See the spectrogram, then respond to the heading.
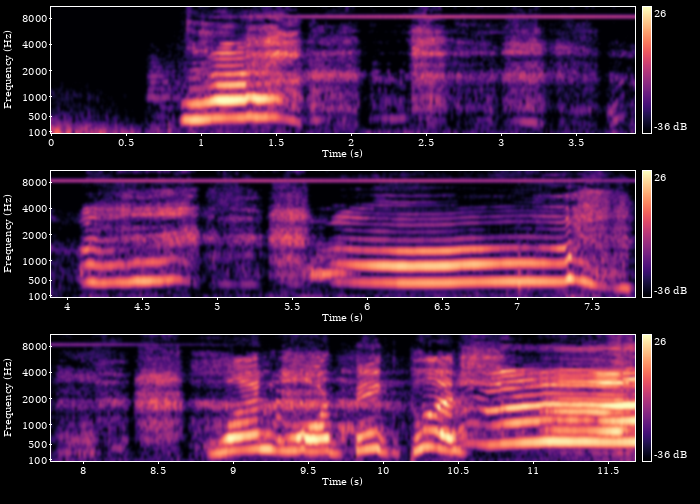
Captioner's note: screams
